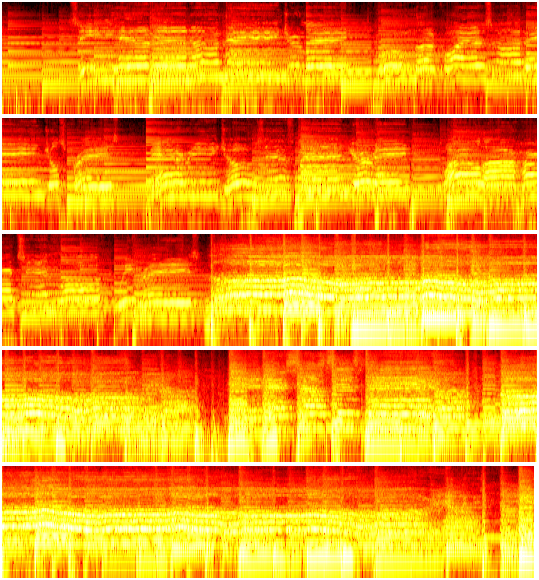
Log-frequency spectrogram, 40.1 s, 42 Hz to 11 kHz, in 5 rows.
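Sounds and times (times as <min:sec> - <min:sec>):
acoustic guitar: 0:00.0 - 0:40.0
man singing: 0:01.1 - 0:27.0, 0:27.6 - 0:40.0
men's choir singing: 0:19.1 - 0:40.0.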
